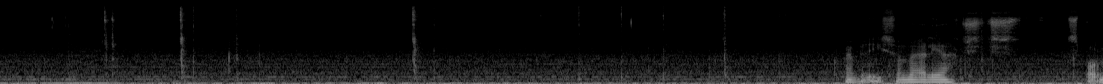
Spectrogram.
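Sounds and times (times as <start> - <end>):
steady low hum: 0.0 - 11.0
computer mouse clicks: 5.8 - 8.0.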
